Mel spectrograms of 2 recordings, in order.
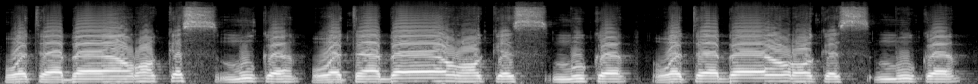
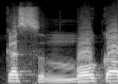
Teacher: वतबारकस्मुका, कसमो का पढ़ना दुरुस्त नहीं है, मीम पेश मुंह होता है, मीम पेश मो नहीं होता।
